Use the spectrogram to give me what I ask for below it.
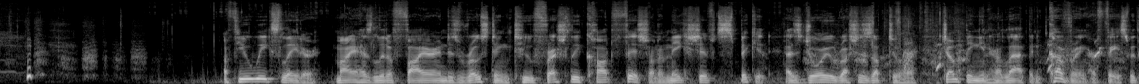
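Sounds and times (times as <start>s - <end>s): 
wolf puppy panting rapidly: 0.0s - 1.9s, 6.4s - 11.3s
speech: 2.2s - 11.3s
wolf puppy yelp: 8.0s - 11.3s.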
